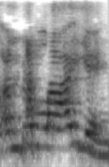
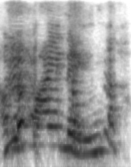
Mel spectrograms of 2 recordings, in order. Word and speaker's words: underlying: Let's say it correctly. Underlying, not underlining.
